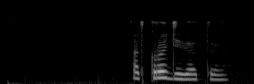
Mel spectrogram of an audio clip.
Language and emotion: Russian, neutral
